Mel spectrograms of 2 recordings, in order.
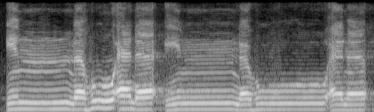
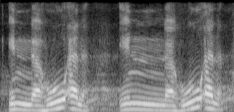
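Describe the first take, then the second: First: The linking vowel is stretched out long. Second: The linking vowel is held only briefly. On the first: "اسمعها كده" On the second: "القصر قد ايه؟ حركتين اهو"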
